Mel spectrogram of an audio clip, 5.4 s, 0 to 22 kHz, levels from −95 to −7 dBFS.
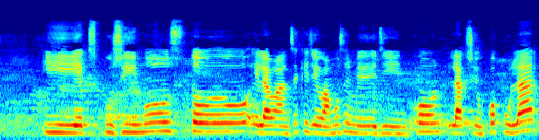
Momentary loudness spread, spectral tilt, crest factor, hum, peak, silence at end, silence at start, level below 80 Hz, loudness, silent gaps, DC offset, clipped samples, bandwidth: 8 LU; -4 dB/octave; 18 dB; none; -4 dBFS; 0 s; 0 s; -66 dBFS; -23 LUFS; none; under 0.1%; under 0.1%; 12 kHz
